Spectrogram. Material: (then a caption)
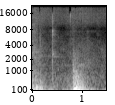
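Batter. A hand slaps and taps thick maida-and-sooji bonda batter, producing two dull, low, wet thuds, the second one louder, with almost no ring. The sound shows the batter is well beaten and mixed enough to make round, fluffy bondas.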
